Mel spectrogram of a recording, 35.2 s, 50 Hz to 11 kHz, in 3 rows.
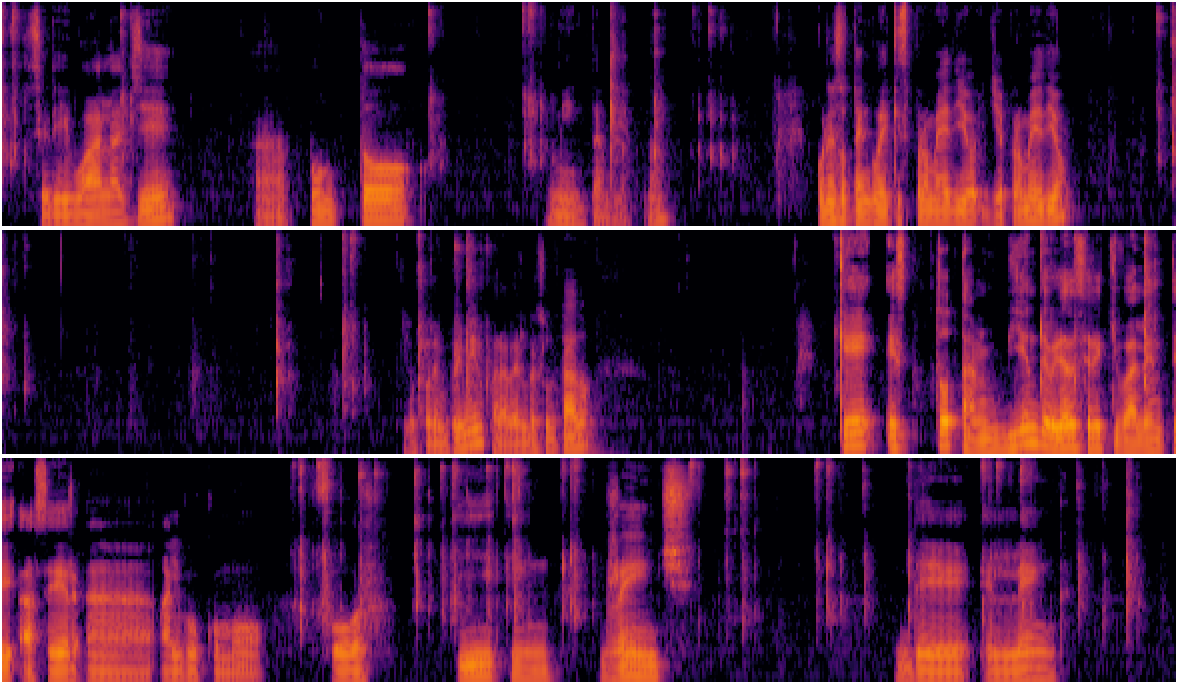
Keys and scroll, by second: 0.0-0.1 typing, 1.2 y, 4.3 ., 5.2 m, 6.1 Return, 6.7-7.6 typing, 11.7 ctrl+Return, 14.5 Return, 14.9-15.7 typing, 15.9 Return, 20.0 Right, 22.1 Escape, 22.5 shift+b, 23.2 Return, 26.1-34.1 typing, 34.7 Return.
